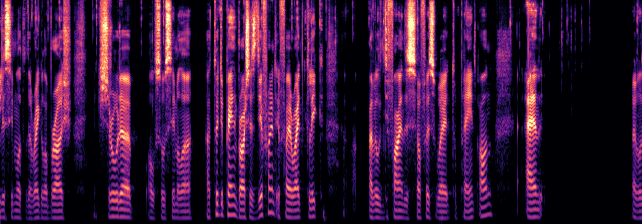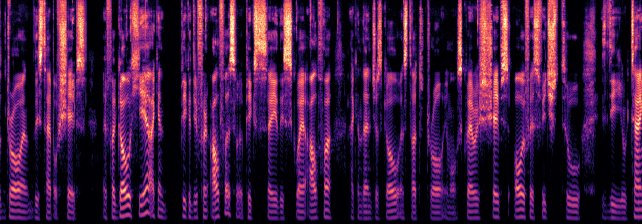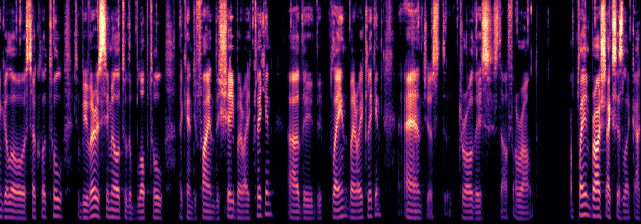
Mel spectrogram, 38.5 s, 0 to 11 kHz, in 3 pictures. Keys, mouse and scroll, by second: 3.8 alt+F12, 4.8 alt+click, 5.6 alt+middle click, 6.0 alt+click, 6.0 right click, 6.7 alt+middle click, 7.0 alt+click, 7.5 right click, 8.1-10.4 alt+drag, 10.4 alt+middle click, 10.7 alt+click, 11.4 shift+right click, 11.7-15.3 drag, 18.7 alt+click, 19.1 alt+shift+right click, 19.5-22.7 drag, 22.7 e, 25.9 click, 27.2 alt+middle click, 27.8 click, 28.3 alt+click, 29.5 shift+right click, 30.2 click, 30.9 alt+click, 32.2 right click, 32.6 click, 33.4 alt+click, 34.2 right click, 34.5 click, 35.1 alt+click, 35.7 alt+middle click, 36.0 alt+click, 36.8 alt+F12, 37.3 alt+click, 37.7 right click, 38.2-38.5 drag.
